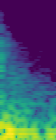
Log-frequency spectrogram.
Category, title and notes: Instrument samples > Percussion
This is the correct version.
